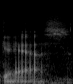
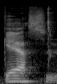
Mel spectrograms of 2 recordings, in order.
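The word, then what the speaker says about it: Geass: she called it code gay ass gay ass well it is technically pronounced like gasu I know G so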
